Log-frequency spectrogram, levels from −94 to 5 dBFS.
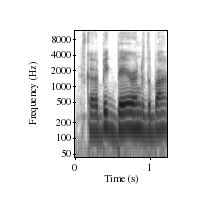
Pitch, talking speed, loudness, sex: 145 Hz, 390 wpm, -14 LUFS, male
